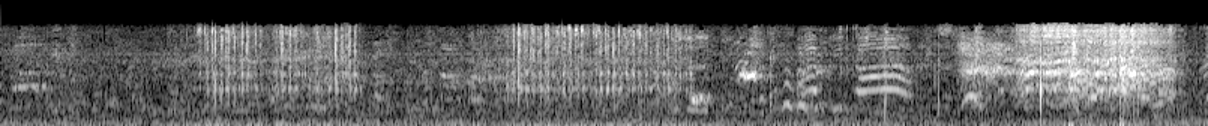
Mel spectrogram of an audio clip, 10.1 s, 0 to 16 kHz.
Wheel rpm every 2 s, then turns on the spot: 0, 10, 20, 0, 80.
2-6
